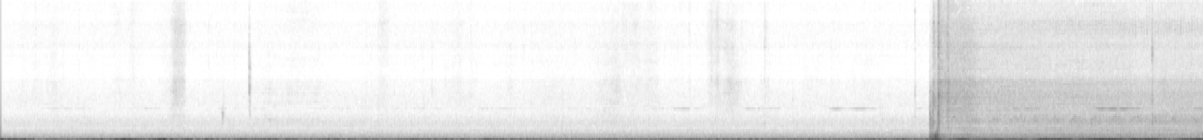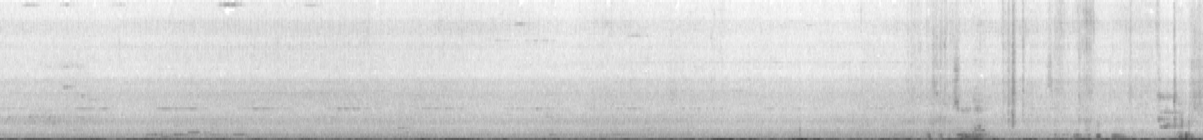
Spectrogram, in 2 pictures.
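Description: Slow-moving car heard from inside the cabin: a steady low engine and tyre rumble. About twelve seconds in, the outside traffic noise suddenly comes in much louder and fuller and stays that way.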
